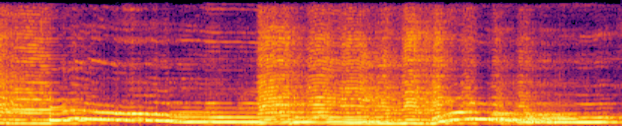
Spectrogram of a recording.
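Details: Dog howling along with a saxophone while relaxing on a staircase, a duet called the Dragon chant; long wavering howl with a saxophone tone running beneath it, the pitch sliding up and down through the whole clip.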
